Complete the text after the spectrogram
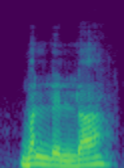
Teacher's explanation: یہاں لام ساکن کا لام میں ادغام ہو رہا ہے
